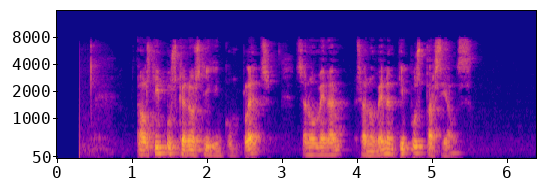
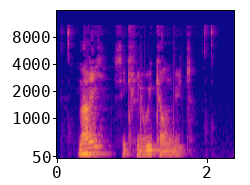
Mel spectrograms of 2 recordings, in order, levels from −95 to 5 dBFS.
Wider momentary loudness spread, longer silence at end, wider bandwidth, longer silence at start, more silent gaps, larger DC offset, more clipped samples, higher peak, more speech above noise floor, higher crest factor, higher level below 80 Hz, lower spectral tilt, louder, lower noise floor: second, 18 LU vs 21 LU; first, 0.9 s vs 0.6 s; second, 8.2 kHz vs 11.5 kHz; first, 1.05 s vs 0.3 s; neither; neither; neither; first, -2 dBFS vs -6 dBFS; first, 49 dB vs 23 dB; about the same, 22 dB vs 20 dB; about the same, -52 dBFS vs -50 dBFS; second, -5 dB/octave vs -6.5 dB/octave; first, -22 LUFS vs -25 LUFS; first, -71 dBFS vs -48 dBFS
